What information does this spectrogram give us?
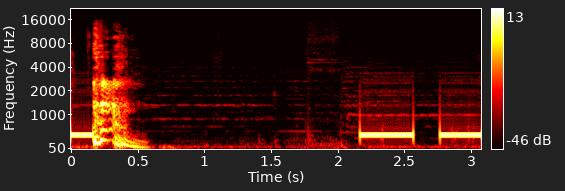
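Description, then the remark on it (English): A brief throat-clearing noise, a short quiet pause, then a telephone ringing tone sounds twice in quick steady pulses, clear and fairly loud, as an outgoing call to radio presenter Tommy Boyd rings through, phoned straight to air on a radio show. “He does know I'm calling.”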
